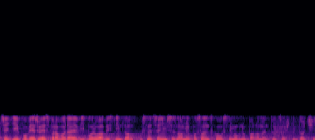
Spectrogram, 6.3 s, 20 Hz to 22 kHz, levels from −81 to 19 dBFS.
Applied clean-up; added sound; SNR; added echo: none; none; none; none.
